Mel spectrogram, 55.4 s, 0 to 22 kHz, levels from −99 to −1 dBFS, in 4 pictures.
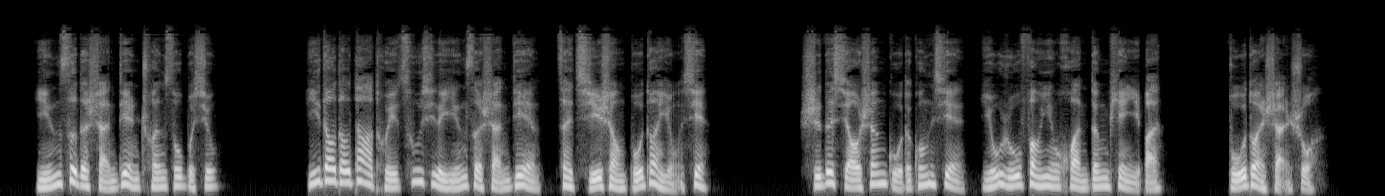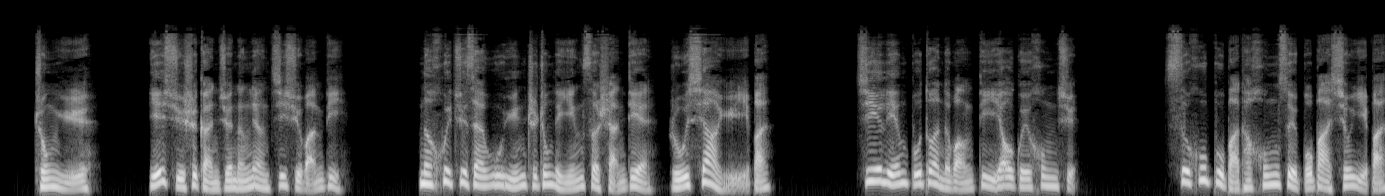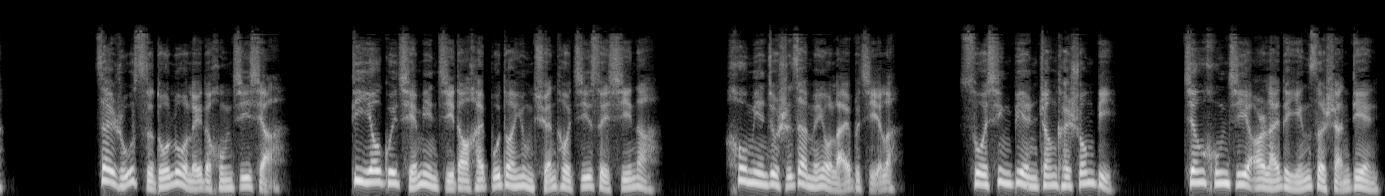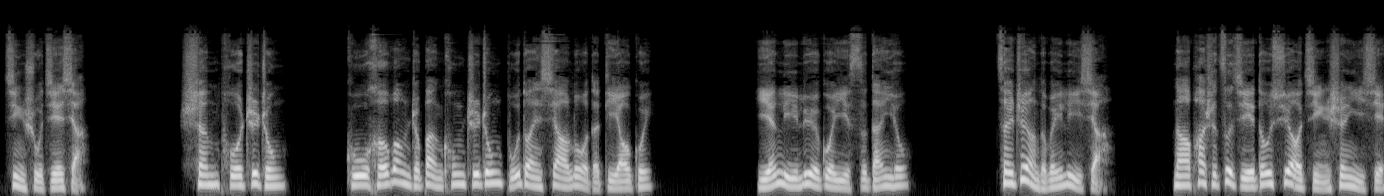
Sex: male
